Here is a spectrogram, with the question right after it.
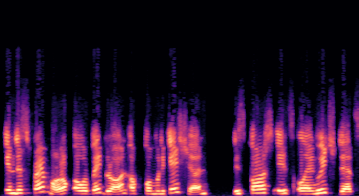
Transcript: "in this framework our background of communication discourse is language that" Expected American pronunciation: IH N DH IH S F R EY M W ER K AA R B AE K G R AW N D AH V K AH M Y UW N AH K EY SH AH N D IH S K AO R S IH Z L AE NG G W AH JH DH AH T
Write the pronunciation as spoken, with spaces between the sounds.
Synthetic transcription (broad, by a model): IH N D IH S F R EY M W ER K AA W B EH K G R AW N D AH F K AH M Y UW N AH K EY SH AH N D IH S K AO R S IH S L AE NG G W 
